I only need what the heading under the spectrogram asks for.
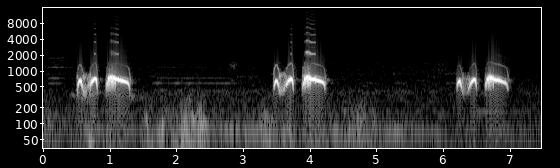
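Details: Spotted dove coo and urging call used for luring birds: three identical phrases, each two short rising hoots and a longer held note, spaced about three seconds apart over a low background rumble.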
